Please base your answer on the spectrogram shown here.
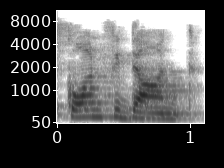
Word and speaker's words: confidant: next word is here how do you pronounce the word confident no confident is c-o-n-f-i-d-e-n-t this is confidant confidant and confident are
